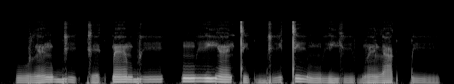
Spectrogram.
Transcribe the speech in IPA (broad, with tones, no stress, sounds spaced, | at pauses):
u˨ l ɛ̃˨˦ ɡ͡b i˦˨ k e˨˦ k͡p ɛ̃˦ b i˦ | m i˦ j ɛ̃˧ t i˨ ɡ͡b i˨˦ t i˦˨ m i˨ j i˨ b ɛ̃˧ l a˦ k͡p i˦˨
